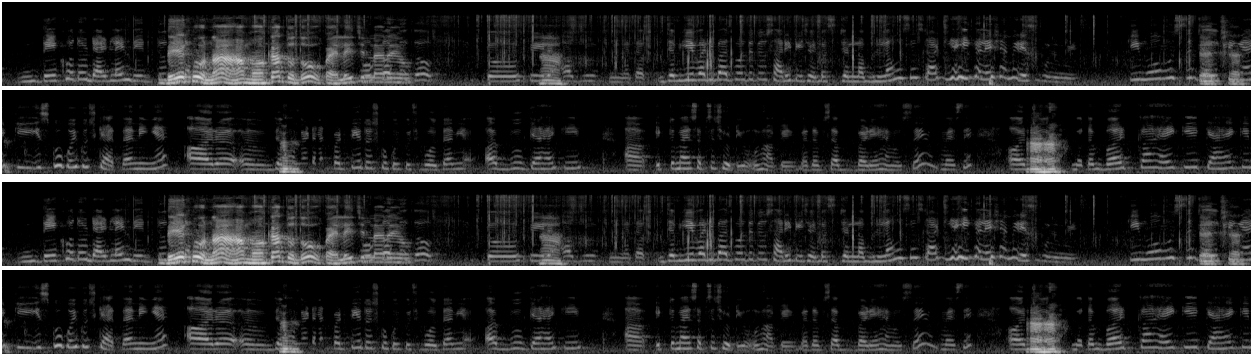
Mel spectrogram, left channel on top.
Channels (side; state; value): both; identical; correlation 1.00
